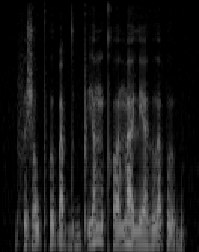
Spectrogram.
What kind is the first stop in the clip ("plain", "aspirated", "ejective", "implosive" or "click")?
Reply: aspirated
